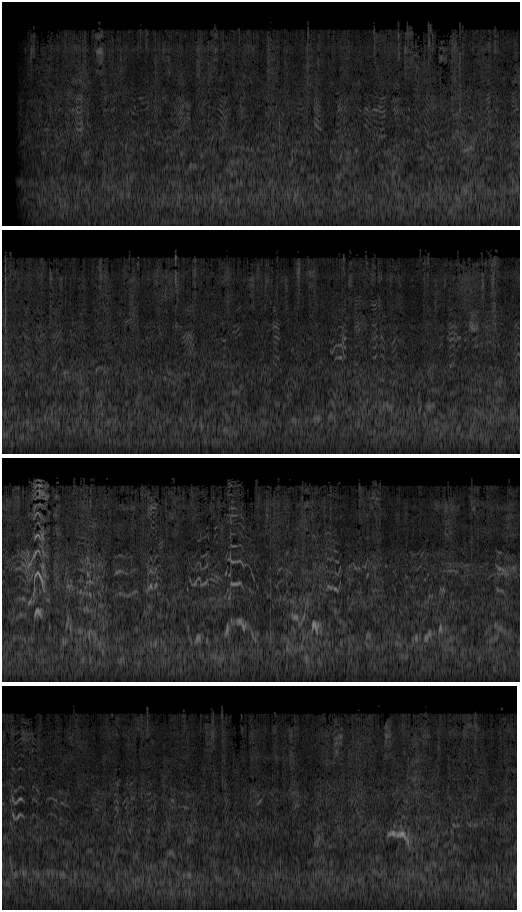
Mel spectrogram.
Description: School Between Class, Between Classes

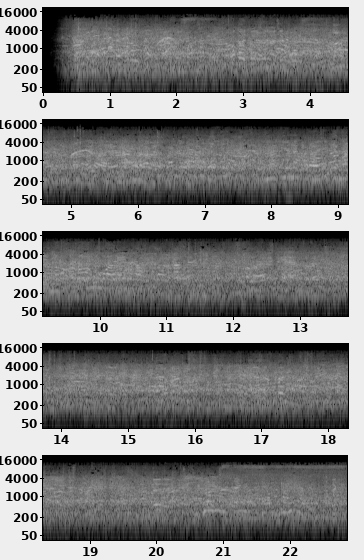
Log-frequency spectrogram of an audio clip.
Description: Open Air Market Dist, spanish

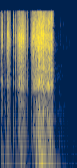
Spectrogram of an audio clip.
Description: velcro tear

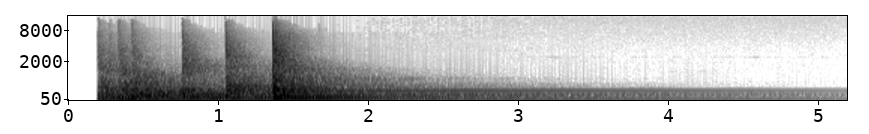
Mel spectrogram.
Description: Timpani, (Hands), Accent, Symphonic Finale Hits

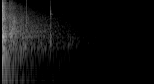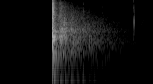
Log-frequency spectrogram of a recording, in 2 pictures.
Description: Hockey Puck Hit Board

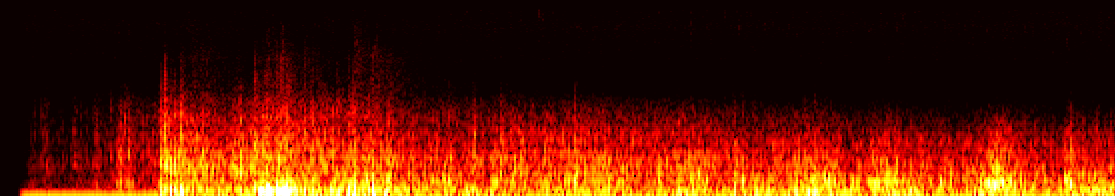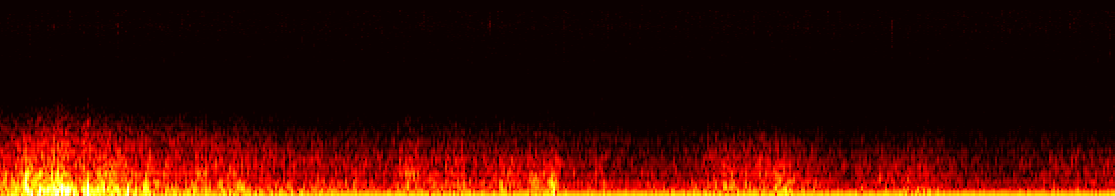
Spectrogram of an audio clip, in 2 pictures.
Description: Thunder; Rippling Thunder By

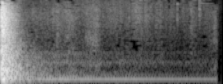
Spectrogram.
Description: Hammer Hit Auto Body; hammers

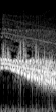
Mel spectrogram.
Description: raygun; ray guns

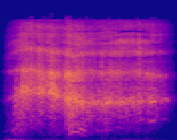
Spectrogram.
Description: monster hiss

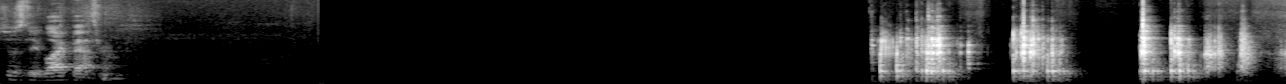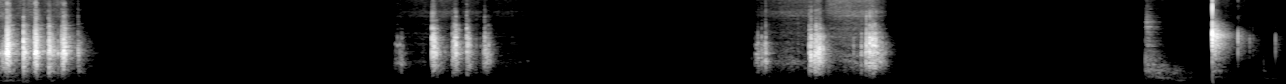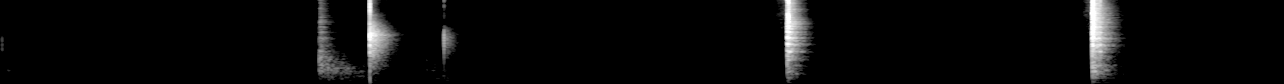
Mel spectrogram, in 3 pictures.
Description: Pool Balls Movement

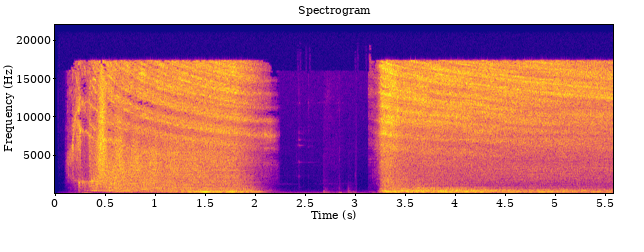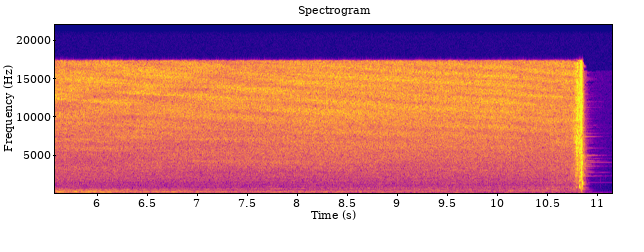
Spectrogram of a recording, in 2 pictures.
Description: Medium Rubber Balloon; balloons

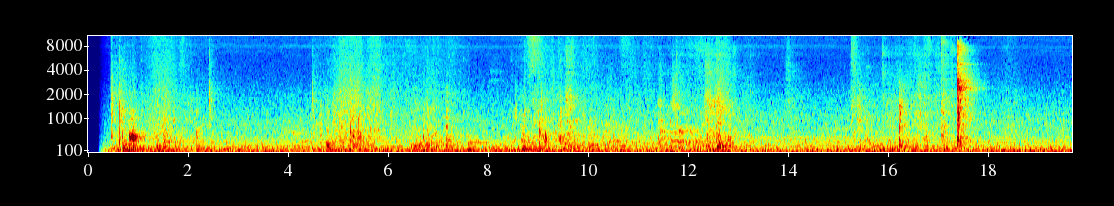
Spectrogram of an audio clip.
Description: School Classroom Bsy

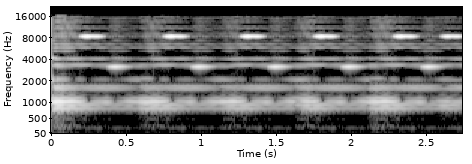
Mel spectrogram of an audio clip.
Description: Video Game Transiti

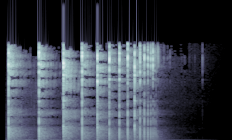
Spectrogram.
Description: Ping Pong Ball Drop

